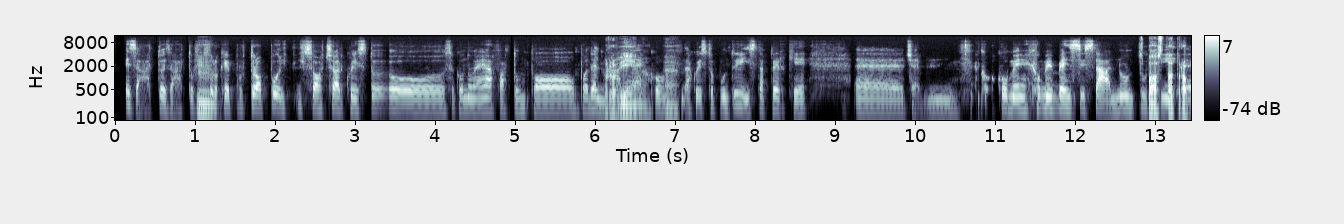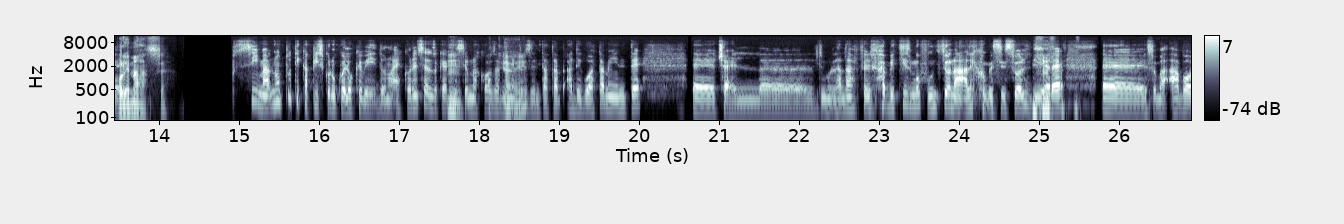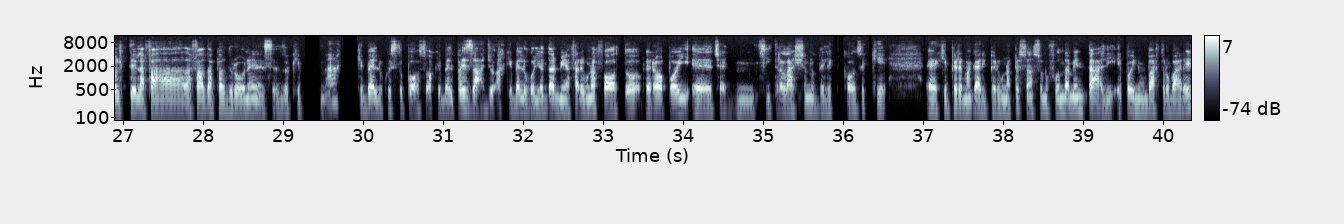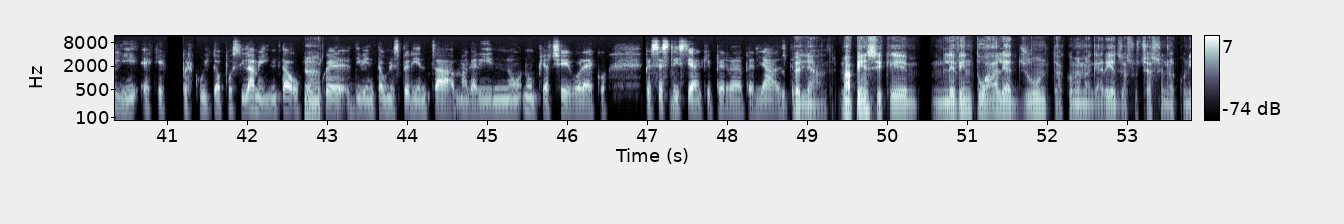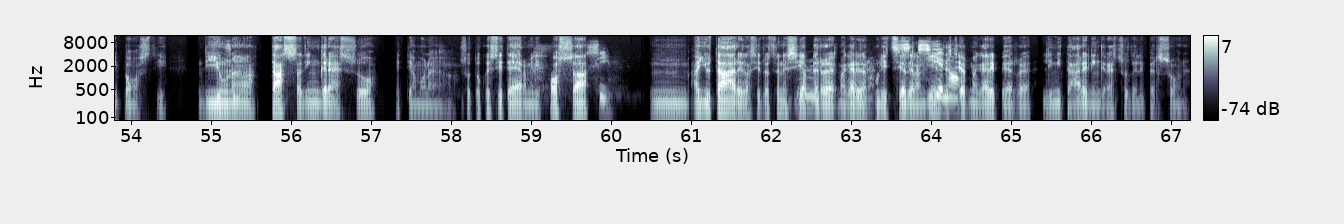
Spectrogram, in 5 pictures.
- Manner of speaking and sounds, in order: "vista" said as "ista"; "cioè" said as "ceh"; other background noise; chuckle; "senso" said as "senzo"; "cioè" said as "ceh"; laughing while speaking: "analfeabetismo funzionale, come"; "l'analfabetismo" said as "analfeabetismo"; chuckle; "senso" said as "senzo"; "andarmi" said as "andalmi"; "cioè" said as "ceh"; "persona" said as "pesona"; exhale
- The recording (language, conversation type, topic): Italian, podcast, Raccontami del tuo hobby preferito: come ci sei arrivato?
